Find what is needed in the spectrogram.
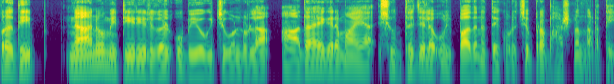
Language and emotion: Malayalam, neutral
